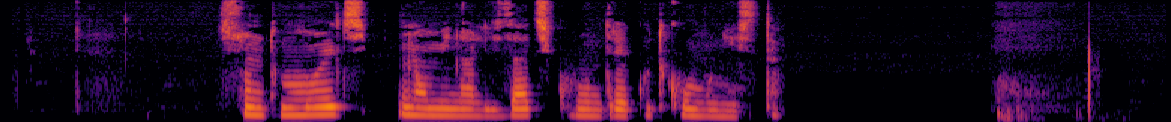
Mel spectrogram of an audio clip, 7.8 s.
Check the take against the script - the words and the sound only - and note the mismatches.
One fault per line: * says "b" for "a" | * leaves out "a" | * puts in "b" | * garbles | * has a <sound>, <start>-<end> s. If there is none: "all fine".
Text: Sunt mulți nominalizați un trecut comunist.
* puts in "cu"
